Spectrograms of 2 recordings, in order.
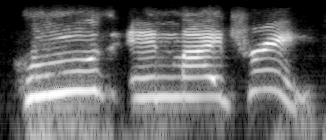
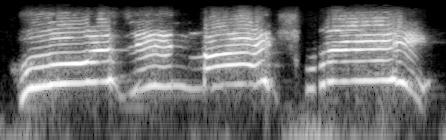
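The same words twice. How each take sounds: First: A slow, drawn-out call up into the tree; lion asking who is up there, slow. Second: A slow, very loud, much higher roar; roaring shout. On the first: Lion calls up the tree, slow and drawn out. Lion asks again, louder next. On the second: Angry lion Simba roars up into the tree. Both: Acted.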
